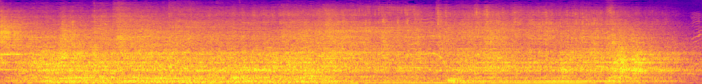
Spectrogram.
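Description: Loud soundtrack of a projection-mapping show playing over outdoor loudspeakers: music mixed with machine-like sound effects. It cuts in suddenly at the start, and a steady low hum settles in about halfway through.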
